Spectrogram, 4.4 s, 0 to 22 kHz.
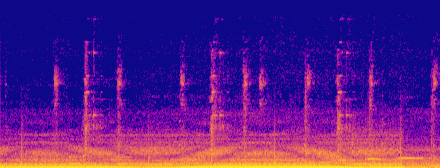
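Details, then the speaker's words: DOD FX7 guitar effects pedal on a non-original replacement power adapter: loud steady low buzz-hum; the noise is gone after the fix. "i guess it's the humming that's what they talking about like the the problem"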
